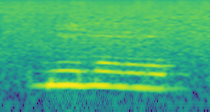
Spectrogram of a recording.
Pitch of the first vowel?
low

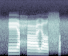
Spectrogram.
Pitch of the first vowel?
high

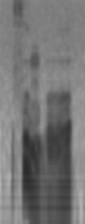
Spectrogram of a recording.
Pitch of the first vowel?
falling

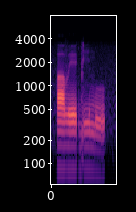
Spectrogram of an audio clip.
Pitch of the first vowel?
low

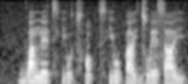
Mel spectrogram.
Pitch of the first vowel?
high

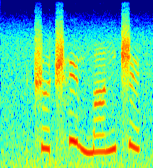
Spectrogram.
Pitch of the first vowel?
rising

